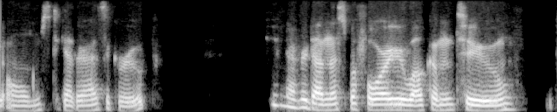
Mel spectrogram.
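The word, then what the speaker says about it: Aum: The sound ohm is spelled A-U-M, so it kind of starts as if you're at a dentist saying, ah, and then the sound transforms into the O sound.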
